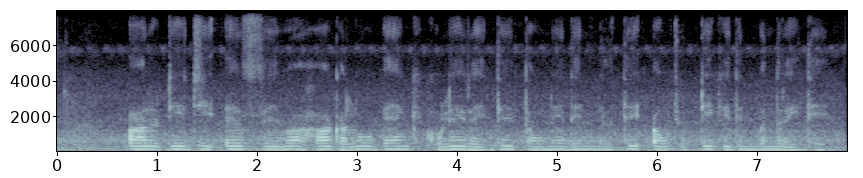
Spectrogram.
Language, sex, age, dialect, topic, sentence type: Chhattisgarhi, male, 56-60, Western/Budati/Khatahi, banking, statement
